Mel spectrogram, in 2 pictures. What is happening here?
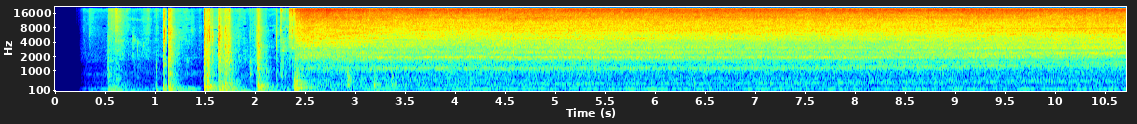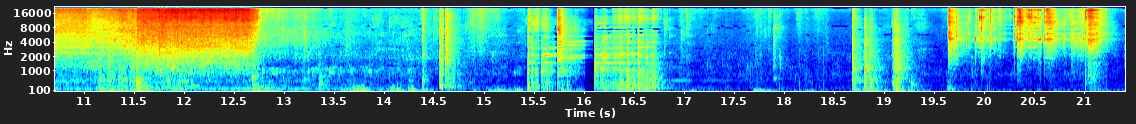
I took my kettle and moved to kitchen to take some water. My keys suddenly fell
